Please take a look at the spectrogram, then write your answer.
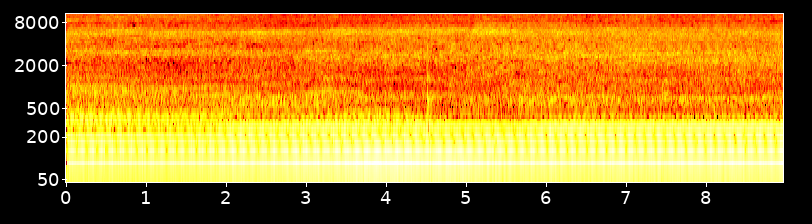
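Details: Airman PDS90 air compressor, 3-cylinder diesel, used import, mostly original; steady even diesel drone, constant low hum and strong hiss of escaping air, no knocks or misses; strong air, running healthy.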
